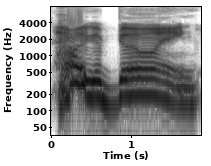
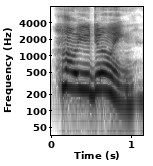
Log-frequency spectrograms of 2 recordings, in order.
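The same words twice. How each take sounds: First: Slow, high, loud drawn-out "How are you doing?"; exaggerated slow greeting. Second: Quoting a greeting. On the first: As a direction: ham up the flamboyant greeting. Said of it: "it was the way he was saying it". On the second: Retold or imitated. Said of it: "He said".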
